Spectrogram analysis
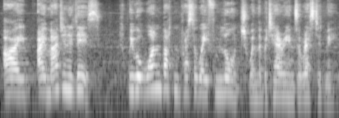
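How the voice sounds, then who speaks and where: A woman playing a guarded, self-assured scientist and space operative in a video game, explaining things in a measured way. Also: medium pitch, fairly even intonation, lightly acted. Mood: composed, explaining. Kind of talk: video game cutscene acting. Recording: music under the dialogue.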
